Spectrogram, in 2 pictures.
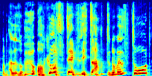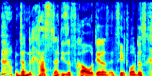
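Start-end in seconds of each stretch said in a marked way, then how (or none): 0.8-3.0 high, rising cry of disbelief; shocked relief. Retold or imitated. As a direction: shriek it as if seeing a ghost. Housemates shocked to see David.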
